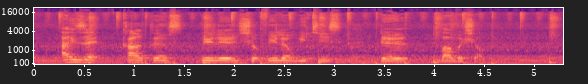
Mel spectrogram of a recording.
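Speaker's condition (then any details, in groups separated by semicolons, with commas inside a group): No condition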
